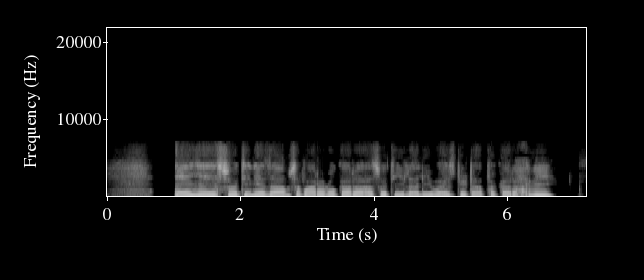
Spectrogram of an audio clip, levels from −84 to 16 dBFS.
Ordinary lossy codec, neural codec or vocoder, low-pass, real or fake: MP3, 48 kbps; none; 7.2 kHz; real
